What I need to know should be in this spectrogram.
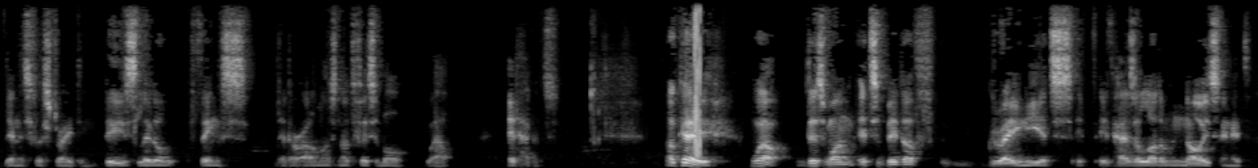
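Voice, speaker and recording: A man from the Netherlands with a Dutch accent, explaining software in a hesitant, plain tutorial with many fillers. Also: a bass voice, unhurried, highs cut off. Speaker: tutorial maker. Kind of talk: screen-recorded software tutorial.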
